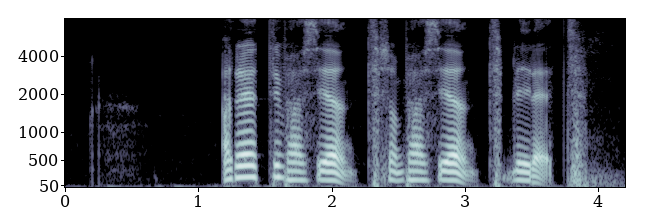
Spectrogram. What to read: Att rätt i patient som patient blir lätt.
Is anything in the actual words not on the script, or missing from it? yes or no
no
